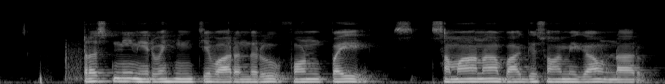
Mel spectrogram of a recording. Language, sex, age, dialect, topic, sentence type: Telugu, male, 18-24, Central/Coastal, banking, statement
